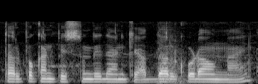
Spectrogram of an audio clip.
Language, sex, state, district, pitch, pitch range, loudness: Telugu, male, Telangana, Komaram Bheem, 125 Hz, 120-130 Hz, -17 LUFS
